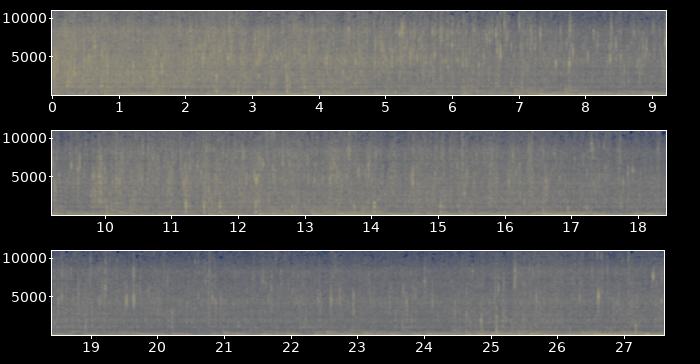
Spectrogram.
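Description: Chopped onion frying in hot oil, a crackling sizzle that is loudest as the onion goes in and gradually settles as it is stirred with a wooden spoon.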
